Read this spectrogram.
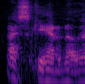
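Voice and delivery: usual speaking voice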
